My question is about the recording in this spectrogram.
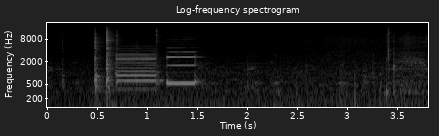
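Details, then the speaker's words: BBC Micro Model B at power-on after servicing its no-sound fault: a couple of clicks, then two short steady beep tones; normal startup beep, speaker circuit working. "This machine should make a beep beep when it starts up."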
